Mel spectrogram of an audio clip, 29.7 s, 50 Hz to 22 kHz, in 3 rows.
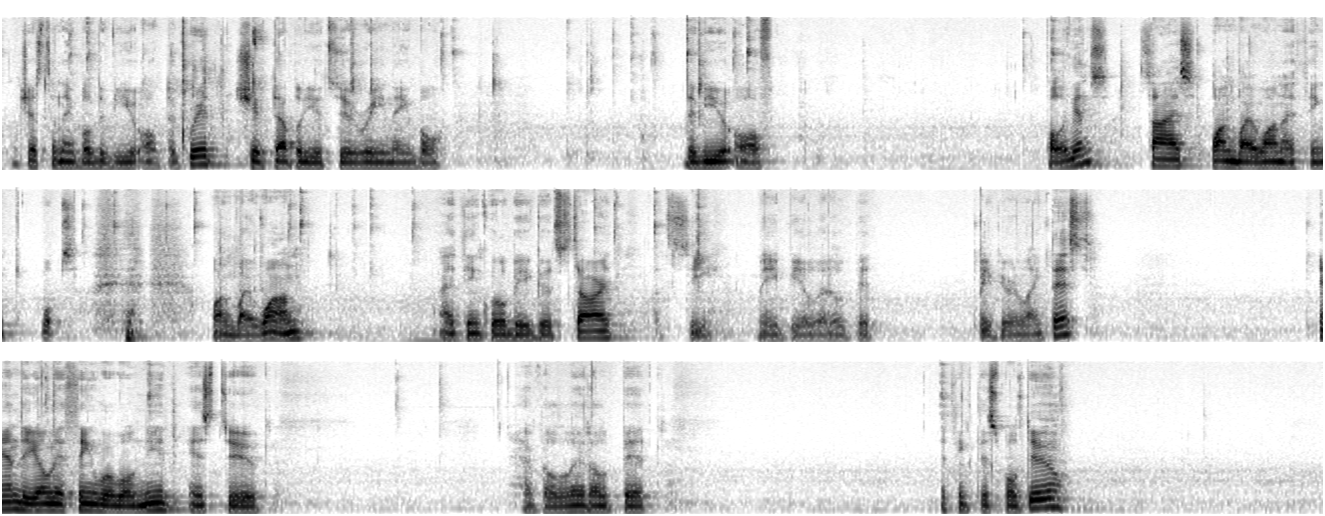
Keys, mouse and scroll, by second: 1.4 shift+w, 8.3 1, 8.8 Tab, 9.1 1, 9.2 Tab, 11.7-13.5 Tab, 13.5-14.9 Tab, 20.4-21.1 click.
